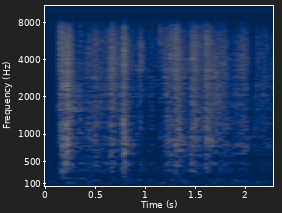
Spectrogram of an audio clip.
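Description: Rustling and crinkling of shopping bags and plastic packaging being handled, heard as a string of short, irregular crackles.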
